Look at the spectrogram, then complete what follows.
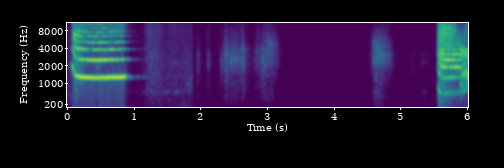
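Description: An air horn blasts once for about a second, a single loud blaring tone, to wake a sleeping little brother as a prank. Near the end a loud, high-pitched wavering cry begins.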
